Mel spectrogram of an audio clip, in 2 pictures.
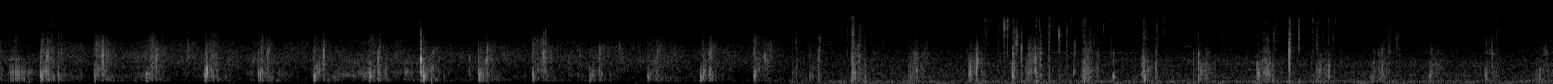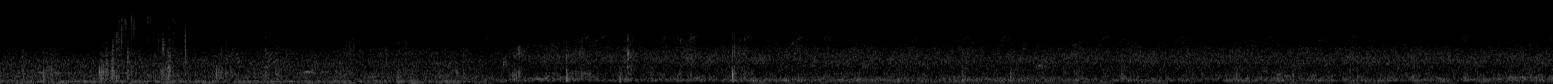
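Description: Footsteps crunching on a gravel trail at a steady walking pace, about two steps a second. They grow fainter and die away a little past halfway, leaving a faint steady outdoor hush.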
